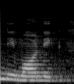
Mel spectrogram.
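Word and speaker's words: mnemonic: rule number दो है यदि किसी वर्ड के शुरू में एम और एन एक साथ आता है तो इसमें जो एम लेटर है वह साइलेंट रहेगा एम को हम प्रोनाउंस नहीं करते हैं एग्जांपल देख लेते हैं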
